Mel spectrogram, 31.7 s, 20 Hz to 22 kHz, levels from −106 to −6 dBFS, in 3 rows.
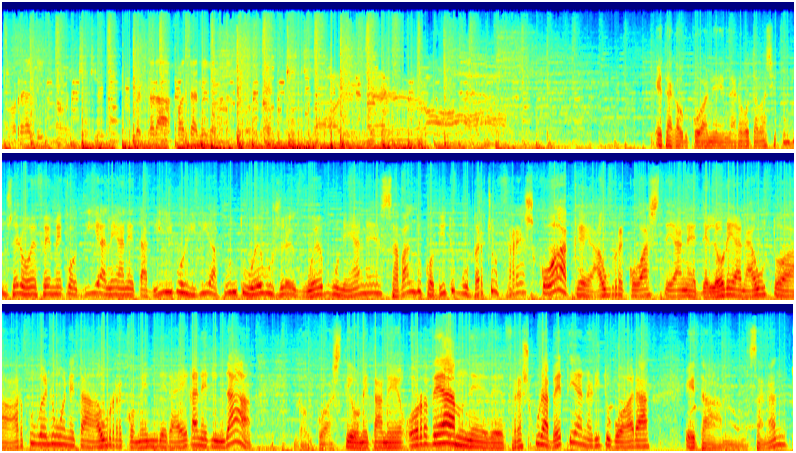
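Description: From start to finish there's a block size mismatch (padded): one stage hands over blocks shorter than the next stage reads, and the shortfall in each is filled with silence. That drops a tiny gap into every block, so you get a steady buzz at about 43.1 Hz, which fits a 1024-sample read block. The whole thing also plays slow, at 0.861 times normal speed, yet the timbre stays.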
